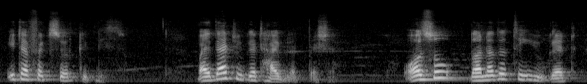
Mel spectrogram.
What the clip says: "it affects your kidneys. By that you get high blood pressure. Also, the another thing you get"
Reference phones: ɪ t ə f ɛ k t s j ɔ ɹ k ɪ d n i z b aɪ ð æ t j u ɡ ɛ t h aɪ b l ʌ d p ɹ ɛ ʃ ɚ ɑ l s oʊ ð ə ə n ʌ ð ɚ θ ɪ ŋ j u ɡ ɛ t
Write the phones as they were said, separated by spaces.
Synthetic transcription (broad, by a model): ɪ t ə f ɛ k t s j ɔ ɹ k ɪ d n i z b aɪ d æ t j u ɡ ɛ t h aɪ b l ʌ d p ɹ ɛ ʃ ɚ ɑ l s oʊ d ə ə n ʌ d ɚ t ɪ ŋ j u ɡ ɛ t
